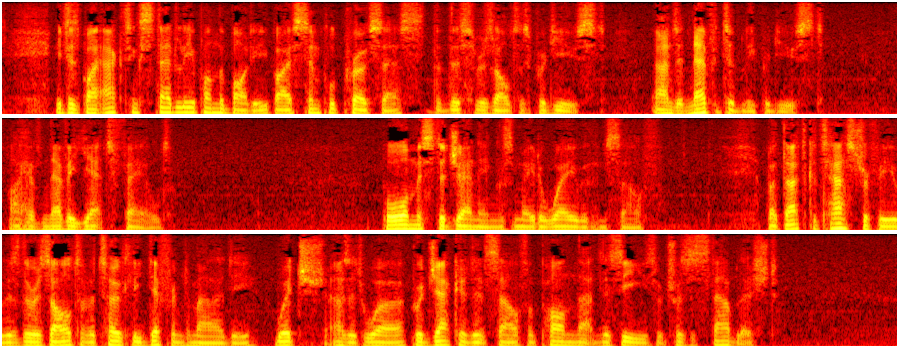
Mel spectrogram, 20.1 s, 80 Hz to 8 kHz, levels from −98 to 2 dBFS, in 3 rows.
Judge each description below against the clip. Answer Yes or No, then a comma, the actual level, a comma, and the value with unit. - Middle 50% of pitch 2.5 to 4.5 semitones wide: Yes, average, 3.0 semitones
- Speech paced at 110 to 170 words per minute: Yes, average, 165 wpm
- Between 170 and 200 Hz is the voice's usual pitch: No, very low, 95 Hz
